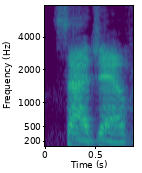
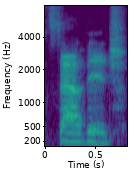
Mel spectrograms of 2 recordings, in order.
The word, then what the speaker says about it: Sajev: Sajev, not Savage.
